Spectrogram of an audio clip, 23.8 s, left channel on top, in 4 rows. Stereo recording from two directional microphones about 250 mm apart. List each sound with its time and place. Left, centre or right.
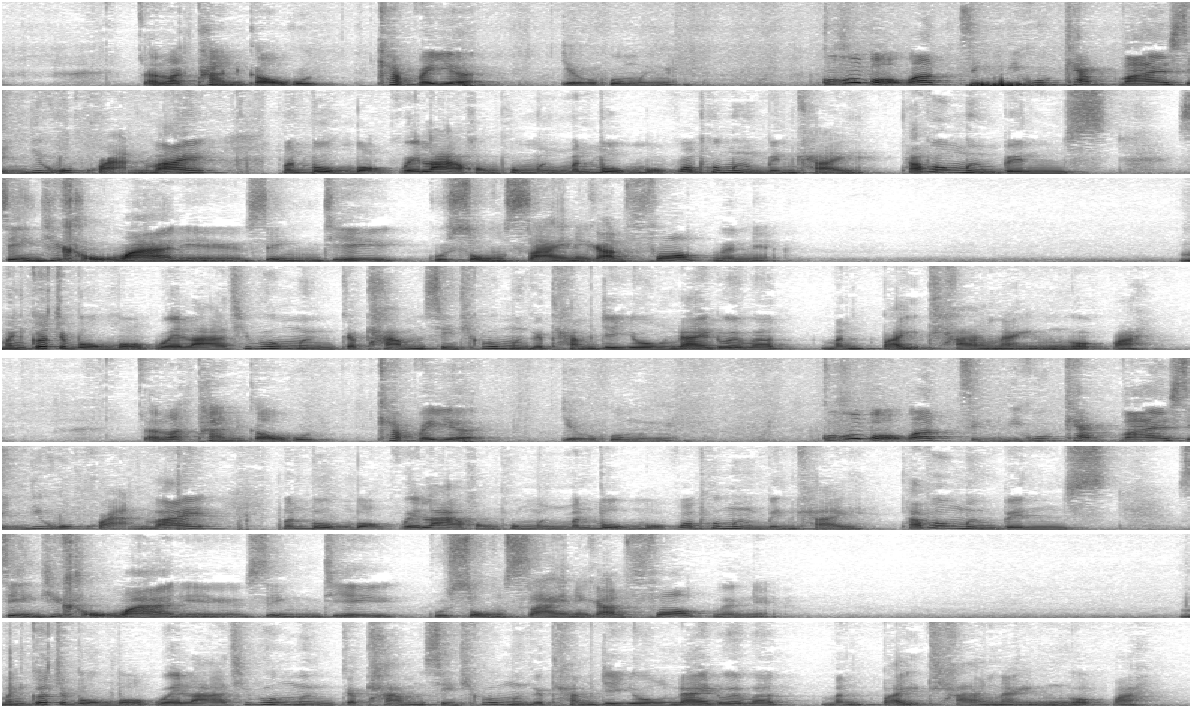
0.7 s speech: centre
4.1 s speech: centre
17.7 s speech: centre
